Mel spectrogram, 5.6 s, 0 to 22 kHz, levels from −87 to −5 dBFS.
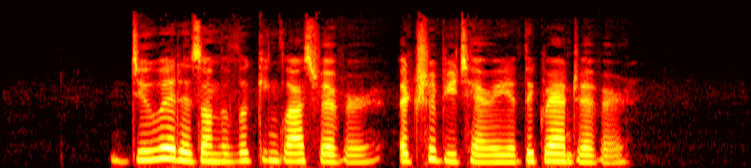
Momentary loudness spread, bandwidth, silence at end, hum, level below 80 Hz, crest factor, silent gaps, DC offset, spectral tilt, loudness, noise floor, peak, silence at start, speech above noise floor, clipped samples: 12 LU; 15.5 kHz; 0.95 s; none; -60 dBFS; 20 dB; none; under 0.1%; -4 dB/octave; -20 LUFS; -70 dBFS; -2 dBFS; 0.85 s; 50 dB; under 0.1%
